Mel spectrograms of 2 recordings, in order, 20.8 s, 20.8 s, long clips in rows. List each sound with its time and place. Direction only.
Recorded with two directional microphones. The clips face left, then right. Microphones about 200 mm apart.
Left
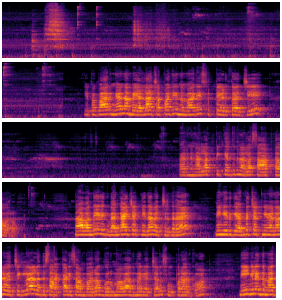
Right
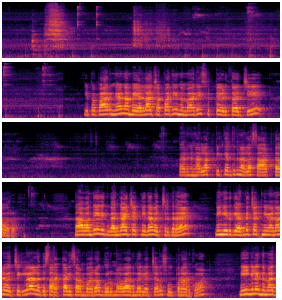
5.4 s a woman's voice: 40° right (ahead or behind)
10.9 s a woman's voice: 35° right (ahead or behind)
